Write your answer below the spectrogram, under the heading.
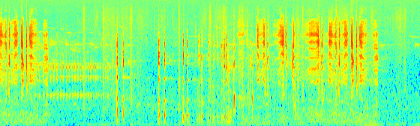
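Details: Courtship display of a male grouse in the Alps, performed on a chosen stage to impress watching females: sharp pops and clicks, a short buzzy droning note, and bursts of rapid cackling pulses in quick, irregular runs.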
